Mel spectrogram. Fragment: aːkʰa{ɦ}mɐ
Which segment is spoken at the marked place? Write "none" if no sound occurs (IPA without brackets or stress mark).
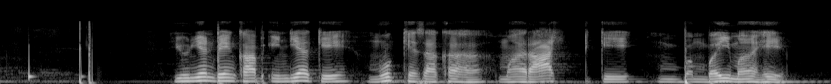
ɦ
